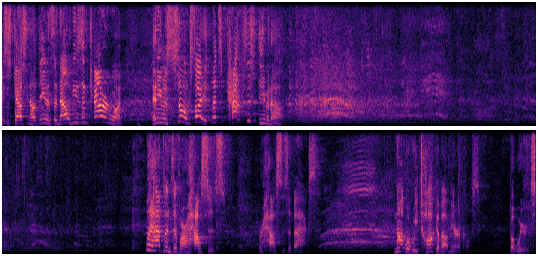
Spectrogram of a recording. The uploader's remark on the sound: In this throwback message from December 12th, 2017 at Bethel Church in Redding CA.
